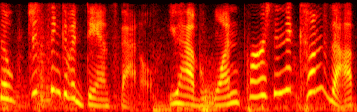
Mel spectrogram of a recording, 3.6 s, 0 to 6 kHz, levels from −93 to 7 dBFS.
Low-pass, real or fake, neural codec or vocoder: 5.4 kHz; fake; codec, 16 kHz in and 24 kHz out, 1 kbps, XY-Tokenizer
